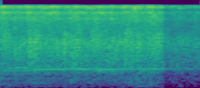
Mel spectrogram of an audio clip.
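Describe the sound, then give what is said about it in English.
Applause from a church audience honouring a guest: a dense, steady wash of many hands clapping at once, loud throughout and easing slightly near the end, with a faint constant tone running beneath it. “Clap for him.”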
